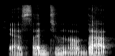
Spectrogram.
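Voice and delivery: usual speaking voice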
